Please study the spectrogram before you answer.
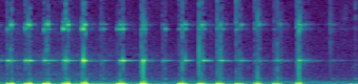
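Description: A hollow, empty clear glass tumbler is held in one hand and tapped fast with the fingertips and nails of the other. About fifteen quick taps sound, each a dull low knock with a brief bright glassy ping on top that fades almost at once. The rhythm is slightly uneven.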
